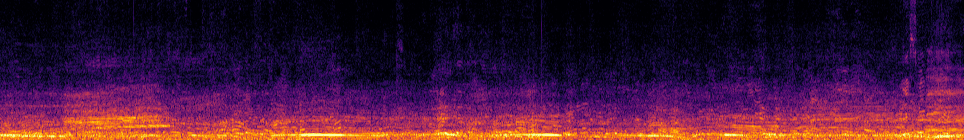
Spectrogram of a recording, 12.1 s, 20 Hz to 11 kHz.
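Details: Cattle market scene, 11 August, with a Sahiwal bull calf bought by a farmer from Munshiganj: three or four separate moaning moos, each bending up then down, spaced a few seconds apart amid busy crowd talk.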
